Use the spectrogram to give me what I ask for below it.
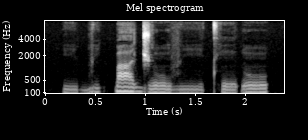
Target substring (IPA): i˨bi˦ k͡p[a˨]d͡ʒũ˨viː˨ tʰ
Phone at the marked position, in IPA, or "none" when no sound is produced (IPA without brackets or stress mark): a˦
